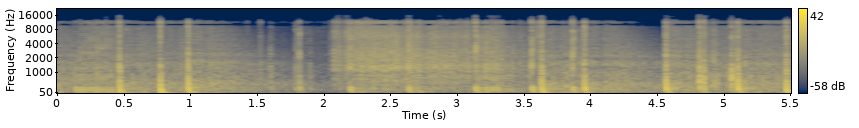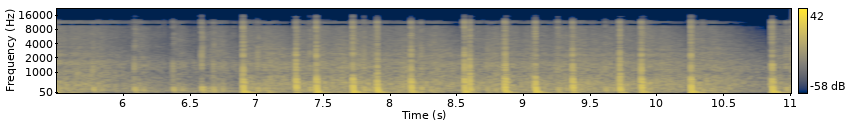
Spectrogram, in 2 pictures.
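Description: Fireworks burst overhead with rapid loud bangs.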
